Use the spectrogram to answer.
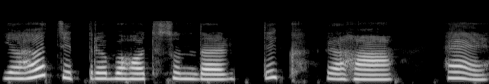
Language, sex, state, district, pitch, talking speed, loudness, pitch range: Hindi, female, Madhya Pradesh, Dhar, 260 Hz, 85 wpm, -15 LUFS, 240-285 Hz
